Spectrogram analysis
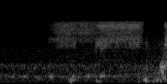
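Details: The podcaster's own mechanical ventilator, its noise audible in the background while he speaks.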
